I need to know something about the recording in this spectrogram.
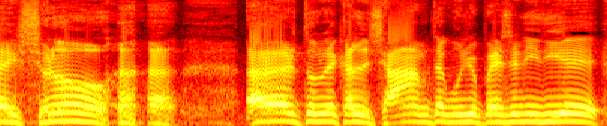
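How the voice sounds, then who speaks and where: A man's voice: high voice, steady tone, slow, vocal fry, background noise. A man hosting a satirical news comedy show, mocking the news playfully and chuckling at his own jokes. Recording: loud studio audience and music. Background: audience laughter and music.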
